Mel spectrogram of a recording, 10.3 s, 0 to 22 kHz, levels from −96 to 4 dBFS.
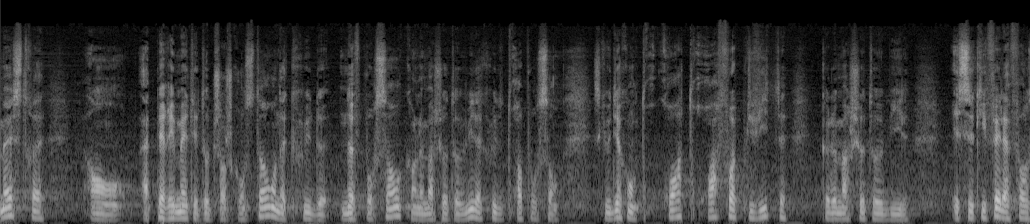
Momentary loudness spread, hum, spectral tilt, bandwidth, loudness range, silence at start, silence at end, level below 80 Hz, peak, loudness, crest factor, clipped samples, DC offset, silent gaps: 11 LU; none; -3.5 dB/octave; 15.5 kHz; 3 LU; 0 s; 0 s; -66 dBFS; -8 dBFS; -31 LUFS; 24 dB; under 0.1%; under 0.1%; none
